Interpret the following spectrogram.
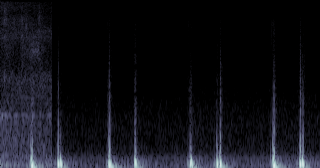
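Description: Heartbeat sound effect: four double thumps in a steady lub-dub rhythm, about one pair a second, over a faint steady hum.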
